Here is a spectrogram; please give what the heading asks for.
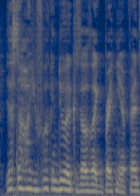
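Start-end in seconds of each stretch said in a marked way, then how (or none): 0.1-1.1 mock angry dad, pitched higher; a hint of the dad snapping at his son; lightly voiced irritated father. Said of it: "He was like".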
